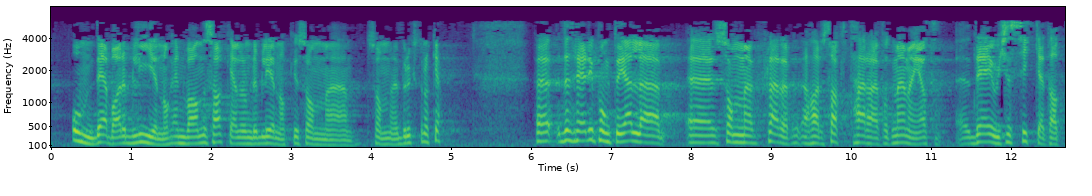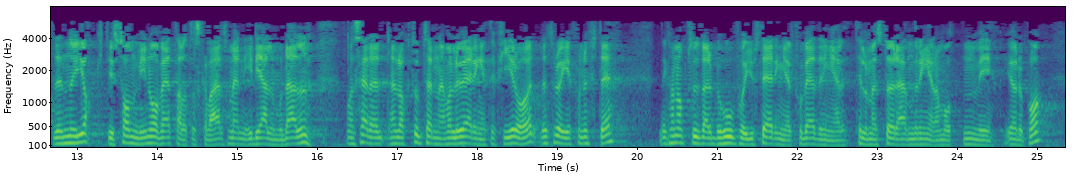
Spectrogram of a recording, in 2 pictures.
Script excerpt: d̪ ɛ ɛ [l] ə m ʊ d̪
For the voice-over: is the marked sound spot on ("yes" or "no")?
no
